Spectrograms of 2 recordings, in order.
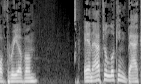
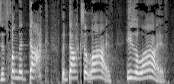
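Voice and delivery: high, excited exclaim; excited Doc; 12 semitones higher than usual. Retold or imitated. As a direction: blurt it out in excitement. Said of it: "He says".

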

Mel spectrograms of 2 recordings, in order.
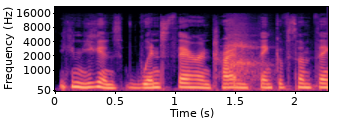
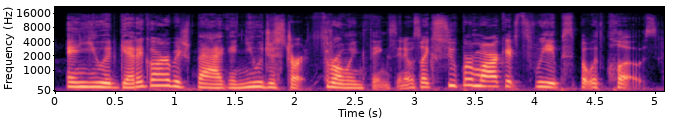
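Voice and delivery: ordinary talk

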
